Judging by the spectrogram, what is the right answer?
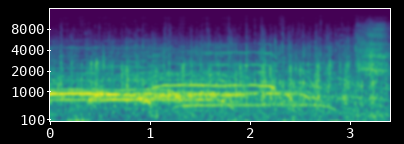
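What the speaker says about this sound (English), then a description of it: "How about another round of applause for these amazing seniors?" Audience applause and cheering for graduating band seniors at a college football halftime show, Westminster versus Carnegie Mellon, a steady wash of clapping and crowd noise with a few shouts, under a faint tonal line.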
